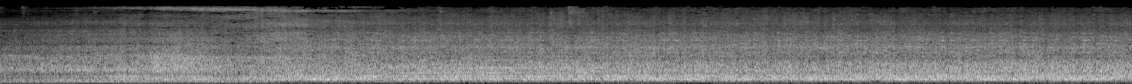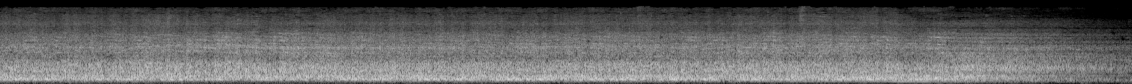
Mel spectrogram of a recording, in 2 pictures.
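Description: A long passenger express train passing close by at speed: the steady rumble of coach wheels on the rails with clickety-clack over the rail joints. It swells over the first couple of seconds and fades near the end.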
